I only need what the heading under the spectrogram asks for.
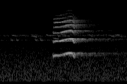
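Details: Stygian owl in Ecuador giving one short, nasal, harmonic-rich call lasting about a quarter second, slightly rising then easing off, over a steady high insect hum.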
